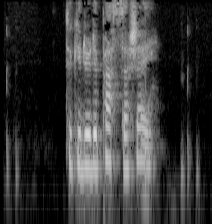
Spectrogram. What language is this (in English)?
Swedish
